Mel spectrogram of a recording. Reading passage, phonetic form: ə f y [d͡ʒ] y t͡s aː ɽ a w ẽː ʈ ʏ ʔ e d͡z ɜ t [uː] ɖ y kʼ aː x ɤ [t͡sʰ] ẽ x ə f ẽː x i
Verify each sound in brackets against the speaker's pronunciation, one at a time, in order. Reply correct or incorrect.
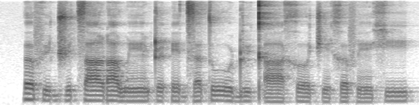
correct, correct, incorrect: t͡ʃ

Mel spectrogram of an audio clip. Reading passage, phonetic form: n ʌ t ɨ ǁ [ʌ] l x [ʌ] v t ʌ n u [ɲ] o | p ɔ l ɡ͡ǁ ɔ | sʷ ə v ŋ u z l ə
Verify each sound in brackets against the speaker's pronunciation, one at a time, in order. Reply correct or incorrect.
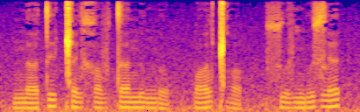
incorrect: ə, incorrect: ɔ, incorrect: ŋ

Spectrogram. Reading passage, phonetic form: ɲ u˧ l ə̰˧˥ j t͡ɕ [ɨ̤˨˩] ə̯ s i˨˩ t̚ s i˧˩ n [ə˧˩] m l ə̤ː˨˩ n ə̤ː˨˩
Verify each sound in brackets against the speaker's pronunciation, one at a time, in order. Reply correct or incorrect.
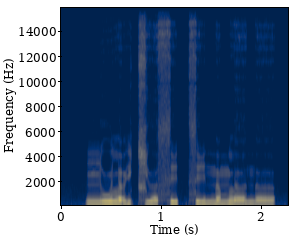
correct, incorrect: ə˨˦

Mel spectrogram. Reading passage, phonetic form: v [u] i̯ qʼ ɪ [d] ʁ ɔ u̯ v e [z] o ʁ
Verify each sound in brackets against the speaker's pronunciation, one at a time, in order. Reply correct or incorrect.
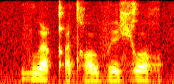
correct, correct, incorrect: ʑ

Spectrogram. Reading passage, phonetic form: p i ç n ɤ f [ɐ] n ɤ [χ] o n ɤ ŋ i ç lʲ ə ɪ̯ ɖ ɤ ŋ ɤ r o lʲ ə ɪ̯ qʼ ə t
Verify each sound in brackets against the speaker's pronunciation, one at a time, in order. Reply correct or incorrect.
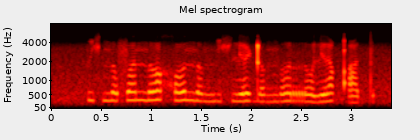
correct, correct

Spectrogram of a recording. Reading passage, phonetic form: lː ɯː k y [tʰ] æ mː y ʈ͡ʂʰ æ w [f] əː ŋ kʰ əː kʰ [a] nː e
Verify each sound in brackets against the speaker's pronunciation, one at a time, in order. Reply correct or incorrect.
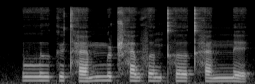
correct, correct, incorrect: æ

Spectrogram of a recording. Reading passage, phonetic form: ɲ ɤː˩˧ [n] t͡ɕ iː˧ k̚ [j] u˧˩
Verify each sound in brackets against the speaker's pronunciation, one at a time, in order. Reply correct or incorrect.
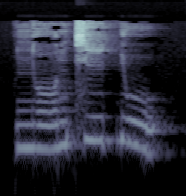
correct, correct

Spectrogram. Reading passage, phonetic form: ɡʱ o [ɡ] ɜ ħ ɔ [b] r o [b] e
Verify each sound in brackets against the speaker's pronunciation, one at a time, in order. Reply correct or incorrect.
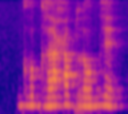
incorrect: ɡʱ, correct, incorrect: bʱ

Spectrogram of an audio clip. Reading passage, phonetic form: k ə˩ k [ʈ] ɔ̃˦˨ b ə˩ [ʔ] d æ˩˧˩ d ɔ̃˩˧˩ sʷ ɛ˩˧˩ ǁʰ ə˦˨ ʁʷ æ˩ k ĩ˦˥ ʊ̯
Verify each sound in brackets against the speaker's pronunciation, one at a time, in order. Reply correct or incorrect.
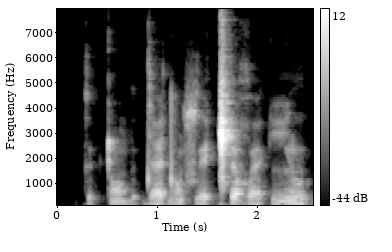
correct, correct

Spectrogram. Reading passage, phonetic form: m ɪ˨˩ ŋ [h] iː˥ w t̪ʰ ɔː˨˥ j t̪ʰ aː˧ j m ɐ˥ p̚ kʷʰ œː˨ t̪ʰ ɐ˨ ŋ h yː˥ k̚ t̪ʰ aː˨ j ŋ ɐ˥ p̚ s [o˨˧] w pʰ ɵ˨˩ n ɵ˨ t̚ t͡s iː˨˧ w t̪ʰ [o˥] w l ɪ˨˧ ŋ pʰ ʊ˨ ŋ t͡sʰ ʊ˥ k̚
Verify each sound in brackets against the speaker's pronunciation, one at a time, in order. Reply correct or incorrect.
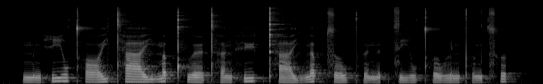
correct, correct, incorrect: o˨˧

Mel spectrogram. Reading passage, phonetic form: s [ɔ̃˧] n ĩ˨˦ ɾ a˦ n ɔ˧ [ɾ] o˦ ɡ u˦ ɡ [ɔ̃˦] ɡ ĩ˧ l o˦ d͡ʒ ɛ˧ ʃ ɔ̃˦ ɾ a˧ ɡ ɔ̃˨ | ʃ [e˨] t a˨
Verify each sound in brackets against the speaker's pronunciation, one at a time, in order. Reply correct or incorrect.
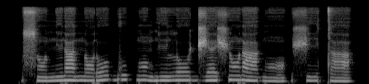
incorrect: ɔ̃˨, correct, incorrect: ɔ̃˦˨, incorrect: i˨

